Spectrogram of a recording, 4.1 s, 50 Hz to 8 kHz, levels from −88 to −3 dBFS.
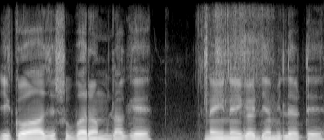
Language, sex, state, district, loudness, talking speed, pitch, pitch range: Marwari, male, Rajasthan, Nagaur, -16 LUFS, 120 wpm, 105 Hz, 105-110 Hz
